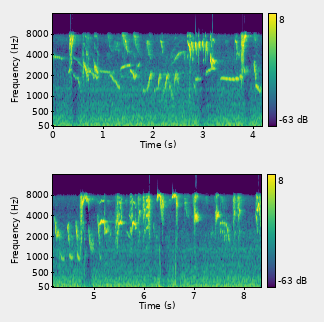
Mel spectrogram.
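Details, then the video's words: Wild sooty-headed bulbul in its forest habitat pouring out dense, rapid high chirps and twittering slurs in near-continuous chatter, broken by a few short gaps. "Suara burung cucak cungkok asli hutan"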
